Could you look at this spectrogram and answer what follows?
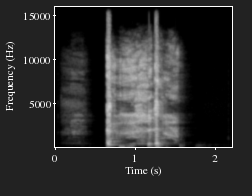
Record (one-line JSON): {"cough_length": "2.2 s", "cough_amplitude": 32768, "cough_signal_mean_std_ratio": 0.4, "survey_phase": "beta (2021-08-13 to 2022-03-07)", "age": "45-64", "gender": "Female", "wearing_mask": "No", "symptom_runny_or_blocked_nose": true, "symptom_sore_throat": true, "symptom_fatigue": true, "symptom_headache": true, "smoker_status": "Ex-smoker", "respiratory_condition_asthma": true, "respiratory_condition_other": false, "recruitment_source": "Test and Trace", "submission_delay": "1 day", "covid_test_result": "Positive", "covid_test_method": "ePCR"}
